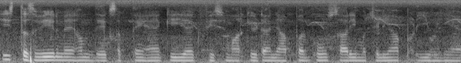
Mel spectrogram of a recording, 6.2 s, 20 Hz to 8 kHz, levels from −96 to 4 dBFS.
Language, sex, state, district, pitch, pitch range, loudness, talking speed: Hindi, male, Chandigarh, Chandigarh, 150 Hz, 145-150 Hz, -25 LUFS, 205 wpm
